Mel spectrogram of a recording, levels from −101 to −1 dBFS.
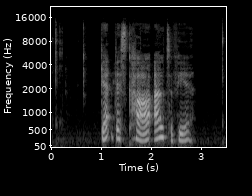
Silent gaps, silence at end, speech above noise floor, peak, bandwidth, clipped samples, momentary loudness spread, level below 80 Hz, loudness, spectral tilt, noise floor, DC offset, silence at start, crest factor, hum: none; 0.7 s; 47 dB; -24 dBFS; 15 kHz; under 0.1%; 19 LU; -86 dBFS; -39 LUFS; -3 dB/octave; -86 dBFS; under 0.1%; 1 s; 18 dB; none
